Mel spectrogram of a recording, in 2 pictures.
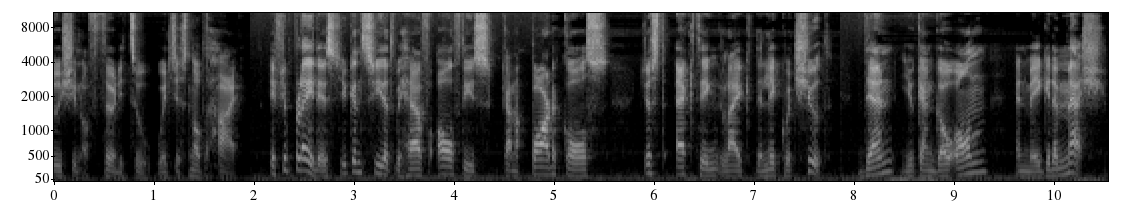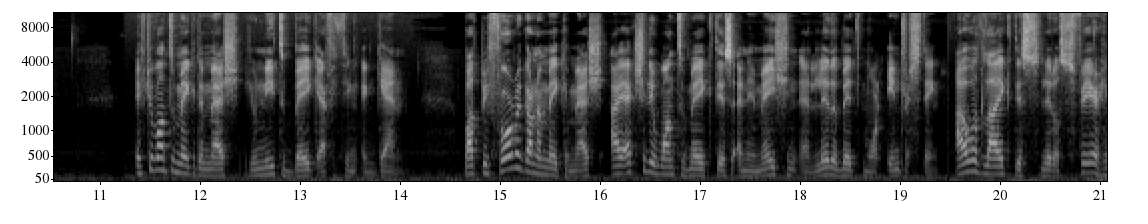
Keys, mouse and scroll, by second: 2.3-7.8 drag, 8.2-9.9 scroll down 8, 10.2 click, 11.2-12.8 scroll down 9, 19.4 right click, 20.8 g.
